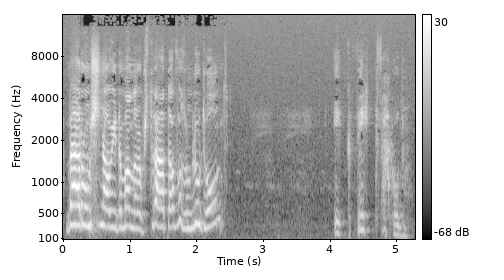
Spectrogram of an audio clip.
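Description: An actress playing a domineering, bitter middle-aged mother in a radio play, husky and sharp-tongued. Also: high-pitched, animated, unhurried. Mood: indignant, scolding. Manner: scolding, sharp-tongued, self-righteous.

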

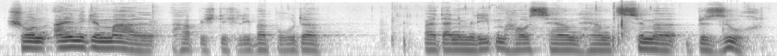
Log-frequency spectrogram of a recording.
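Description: A man's voice: sits low, slow, darkish tone. A male actor in a German radio play voicing a dutiful stepbrother reading his letter aloud in a stilted, ceremonious manner. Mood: formal devotion.

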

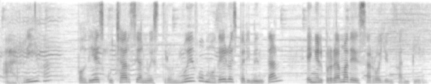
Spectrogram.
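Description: An actress playing a proud, witty mother who narrates her own anecdote in a measured, expressive radio play style. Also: medium pitch, natural voice. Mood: triumphant. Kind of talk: radio drama storytelling.

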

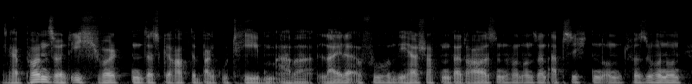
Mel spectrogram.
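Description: Calm adventurer, extremely low pitch, gravelly creak, measured, courteous, radio thriller. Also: male voice. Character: composed man, leader of a diamond salvage venture. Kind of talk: 1970s German radio play acting.

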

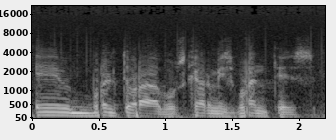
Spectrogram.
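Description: An actor playing a reserved young knight in theatrical radio drama, formal and polite. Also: male voice, slow. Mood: courteous, guarded. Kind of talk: theatrical 1970s Spanish radio drama acting. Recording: noisy, rumbling 1970s radio recording.

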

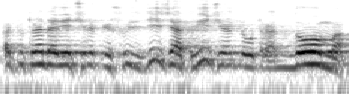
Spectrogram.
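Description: An actor playing a worn-out, hot-tempered old bank bookkeeper who grumbles and mutters to himself in a radio play. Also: male voice, sits high, fairly even intonation, a little fast, gravelly, mellow. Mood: exhausted complaint. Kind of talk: theatrical radio play acting. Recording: echoey, reverberant studio hall.

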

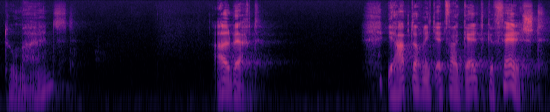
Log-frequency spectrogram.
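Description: Low-voiced, beleaguered inventor. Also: male voice, sing-song, slow, vocal fry, husky, exaggerated voice. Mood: alarmed. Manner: agitated, swinging from hushed resignation to loud protest. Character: beleaguered male biologist inventor, exasperated but kind. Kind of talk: German radio play acting.

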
